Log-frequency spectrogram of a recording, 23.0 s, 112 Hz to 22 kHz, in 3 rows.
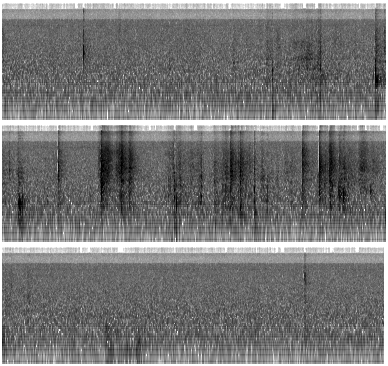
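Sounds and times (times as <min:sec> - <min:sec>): rustling: 0:09.6 - 0:16.0
clicks and knocks of handling: 0:11.0 - 0:15.2.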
